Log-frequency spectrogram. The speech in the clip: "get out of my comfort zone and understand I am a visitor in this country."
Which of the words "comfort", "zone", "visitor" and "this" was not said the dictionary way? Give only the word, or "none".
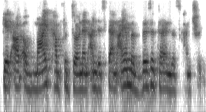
none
